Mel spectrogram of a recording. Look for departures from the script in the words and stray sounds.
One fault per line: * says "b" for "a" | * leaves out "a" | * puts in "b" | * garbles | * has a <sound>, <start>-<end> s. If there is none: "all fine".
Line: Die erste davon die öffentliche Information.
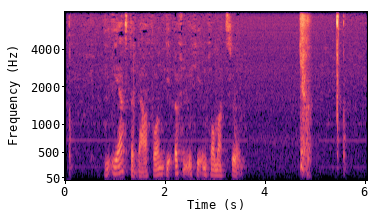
* has a sneeze, 4.7-5.0 s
